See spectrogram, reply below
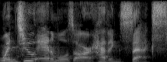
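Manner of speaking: very slow, drawn-out character-voice delivery.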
